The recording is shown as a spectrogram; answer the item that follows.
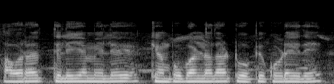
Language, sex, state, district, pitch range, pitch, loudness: Kannada, male, Karnataka, Bidar, 135-140 Hz, 135 Hz, -15 LUFS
